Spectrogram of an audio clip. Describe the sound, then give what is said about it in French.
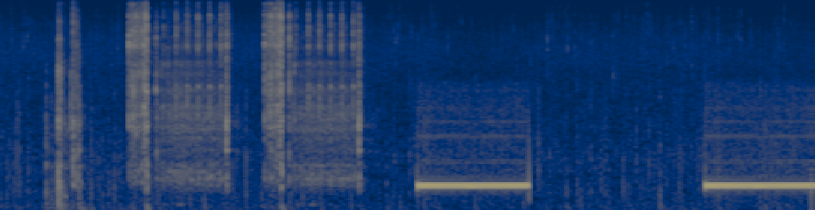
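A rotary telephone is dialed to call the Blue Rabbits company, with bursts of whirring, clicking dial sounds, then two long, steady ringing tones sound through the line, separated by a pause. No one speaks. “Appelons les lapins. Tiens, le téléphone est là.”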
